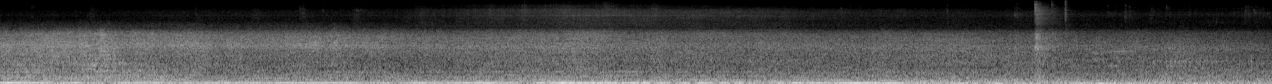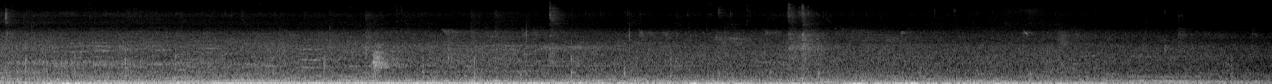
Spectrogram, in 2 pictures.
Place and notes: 永盛公園, 三重區, New Taipei City - In the park
New Taipei City, Taiwan, 4 November 2012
